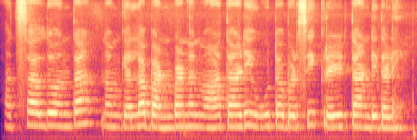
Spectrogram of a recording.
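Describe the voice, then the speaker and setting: A woman's voice: sits high, level tone, moderate pace, darkish tone, a little hiss or hum, natural voice. A woman voicing a young woman who sharply accuses a relative of lying. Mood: accusing. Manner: accusing, confronting.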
